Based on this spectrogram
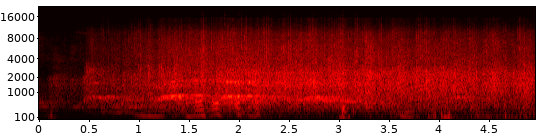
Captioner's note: audience applauding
